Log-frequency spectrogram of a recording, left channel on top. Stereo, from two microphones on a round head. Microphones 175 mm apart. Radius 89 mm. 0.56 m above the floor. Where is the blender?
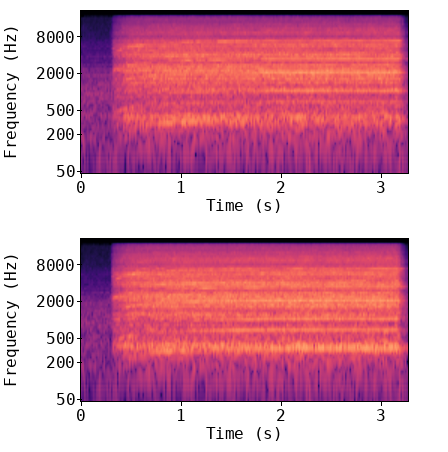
55° right (ahead or behind), 0.8 m.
